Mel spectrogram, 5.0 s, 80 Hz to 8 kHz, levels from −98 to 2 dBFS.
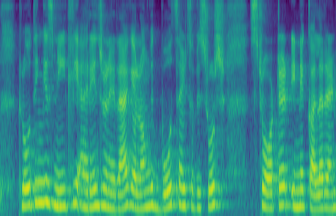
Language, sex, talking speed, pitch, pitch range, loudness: English, female, 240 wpm, 230 Hz, 210-240 Hz, -13 LUFS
